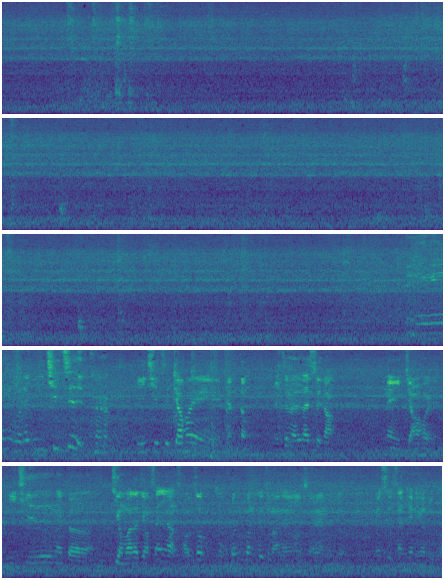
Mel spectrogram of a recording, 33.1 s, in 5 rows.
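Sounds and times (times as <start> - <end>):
oncoming train passing: 0.0 - 33.0
train running rumble: 0.0 - 33.0.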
